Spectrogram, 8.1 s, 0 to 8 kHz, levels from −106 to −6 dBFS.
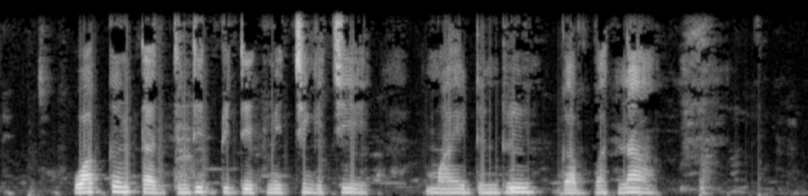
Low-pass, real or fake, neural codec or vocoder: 7.2 kHz; real; none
